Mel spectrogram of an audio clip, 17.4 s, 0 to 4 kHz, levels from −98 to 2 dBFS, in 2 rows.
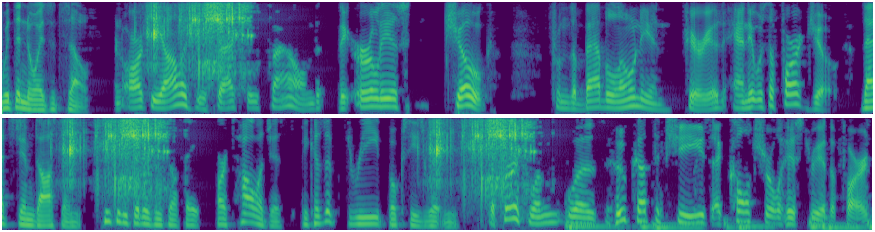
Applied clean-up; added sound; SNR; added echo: classical method spectral subtraction.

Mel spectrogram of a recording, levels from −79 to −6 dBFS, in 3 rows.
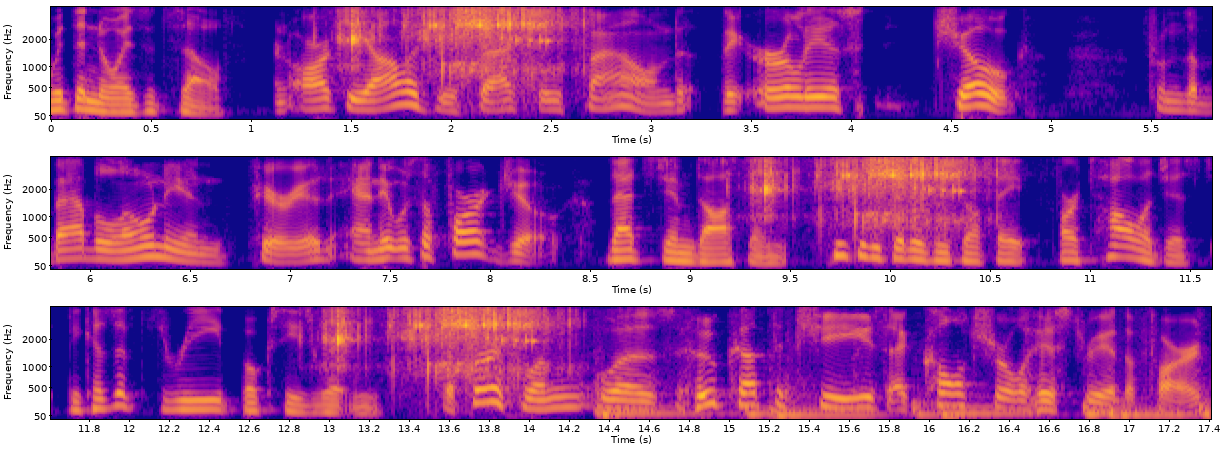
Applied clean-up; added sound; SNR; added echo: none; Coin (dropping) / Glass; -4 dB; none.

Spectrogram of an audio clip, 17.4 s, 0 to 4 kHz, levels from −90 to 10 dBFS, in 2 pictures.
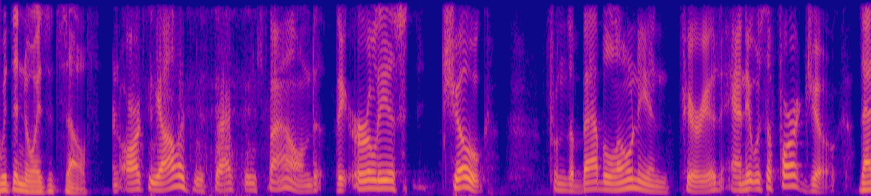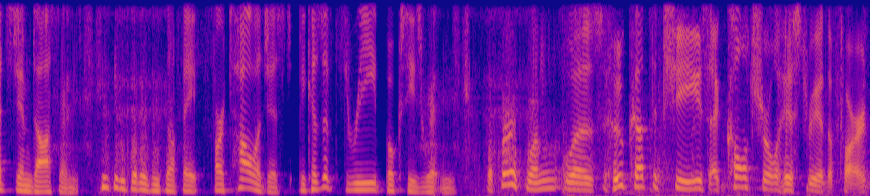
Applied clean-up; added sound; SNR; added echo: neural separator model SepFormer DNS4.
